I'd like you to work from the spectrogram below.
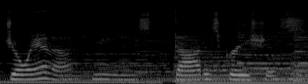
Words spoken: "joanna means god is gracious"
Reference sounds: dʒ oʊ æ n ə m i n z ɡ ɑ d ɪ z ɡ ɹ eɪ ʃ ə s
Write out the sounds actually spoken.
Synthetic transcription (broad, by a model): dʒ oʊ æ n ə m i n z ɡ ɑ d ɪ z ɡ ɹ eɪ ʃ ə s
